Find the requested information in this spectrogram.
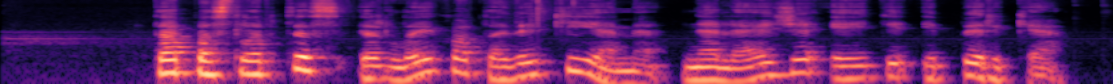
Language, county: Lithuanian, Panevėžys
